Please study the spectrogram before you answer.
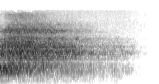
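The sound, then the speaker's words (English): A deep breath taken during a guided breathing exercise: one long, airy rush of air, like a slow exhale or sigh, starts fairly strong and fades away over just over a second, with no talking. “So I'll guide us through those breaths. So breathe in. Breathe out.”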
